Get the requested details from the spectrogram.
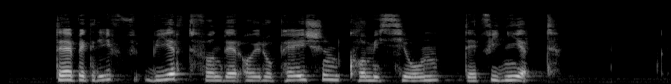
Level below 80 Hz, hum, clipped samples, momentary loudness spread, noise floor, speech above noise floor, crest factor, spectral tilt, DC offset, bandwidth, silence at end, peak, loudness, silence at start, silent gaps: -76 dBFS; none; under 0.1%; 14 LU; -68 dBFS; 42 dB; 20 dB; -4.5 dB/octave; under 0.1%; 11.5 kHz; 1.15 s; -8 dBFS; -27 LUFS; 0.55 s; none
